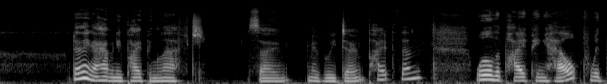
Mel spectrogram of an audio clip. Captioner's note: sighs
